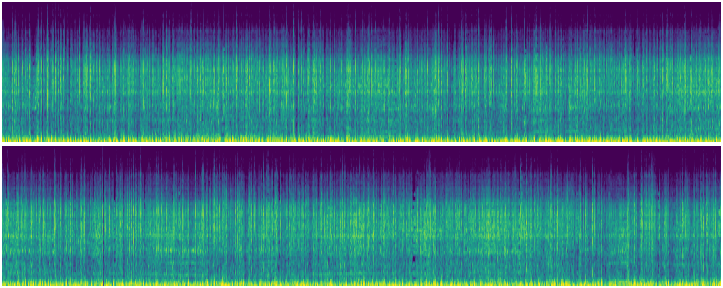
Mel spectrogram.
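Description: Racing kart at speed, heard from its onboard camera: steady wind rush over the microphone with the kart's engine running underneath, its pitch rising and falling now and then through the corners.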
